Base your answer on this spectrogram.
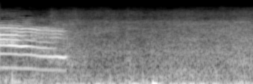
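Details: Stray calico cat with a black spot on the nose, living on the street in Morocco, gives one short meow of about a third of a second, bright and harmonic, sliding downward in pitch, then fades into quiet street background.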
